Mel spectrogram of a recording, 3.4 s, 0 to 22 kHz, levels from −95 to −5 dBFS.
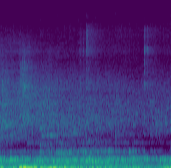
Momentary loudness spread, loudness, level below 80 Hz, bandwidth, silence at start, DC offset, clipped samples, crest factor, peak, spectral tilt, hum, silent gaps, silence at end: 6 LU; -47 LUFS; -46 dBFS; 9.2 kHz; 0 s; under 0.1%; under 0.1%; 16 dB; -20 dBFS; -6.5 dB/octave; none; none; 0 s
